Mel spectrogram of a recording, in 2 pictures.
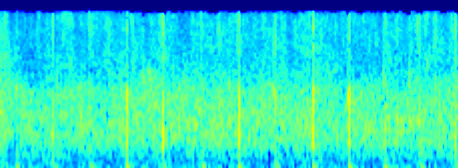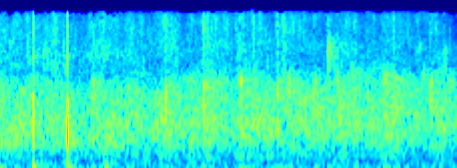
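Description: An audience applauds, with a run of sharp, evenly spaced claps standing out for about four seconds before they drop away, leaving a softer wash of crowd clapping.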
